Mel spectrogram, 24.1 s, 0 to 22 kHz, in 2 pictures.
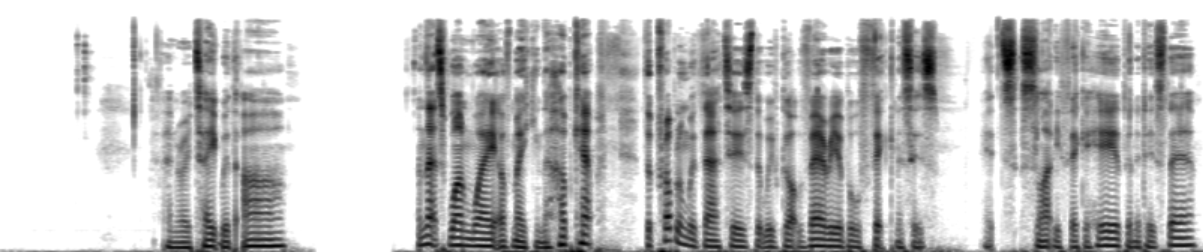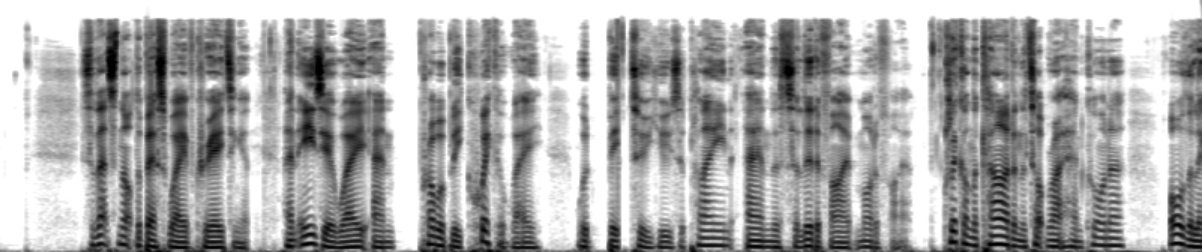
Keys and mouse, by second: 1.3 r, 3.5-6.1 typing, 6.1 Tab.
